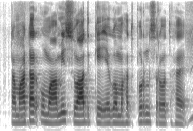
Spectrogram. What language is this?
Magahi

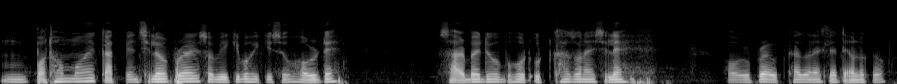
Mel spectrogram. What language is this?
Assamese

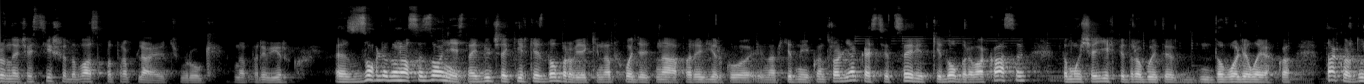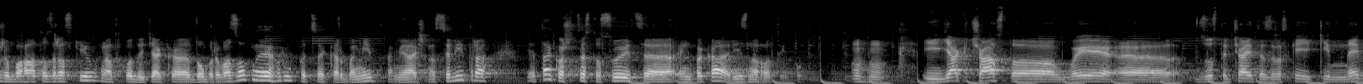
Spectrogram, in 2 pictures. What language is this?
Ukrainian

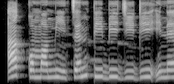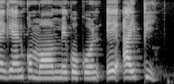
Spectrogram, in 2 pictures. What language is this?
Kalenjin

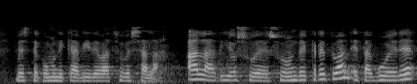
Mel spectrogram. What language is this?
Basque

